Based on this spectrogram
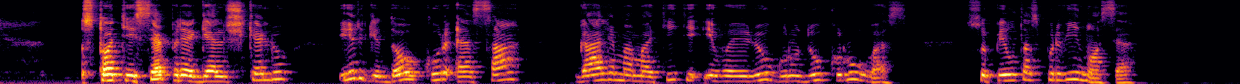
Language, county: Lithuanian, Kaunas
